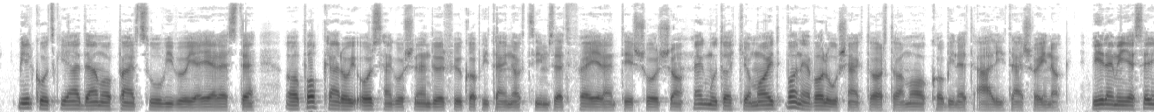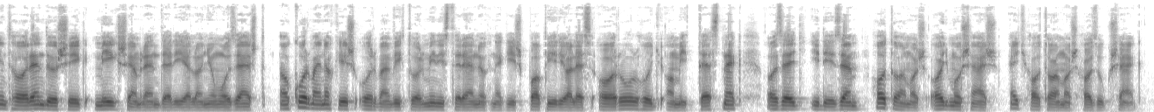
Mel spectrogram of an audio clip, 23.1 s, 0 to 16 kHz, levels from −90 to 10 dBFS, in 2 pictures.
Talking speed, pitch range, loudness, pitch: 135 wpm, 90-120 Hz, -27 LUFS, 105 Hz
